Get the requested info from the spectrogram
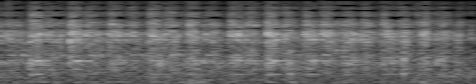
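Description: Red-coated wire whisk beating powdered egg mix into cold water in a plastic mixing bowl: a quick, steady wet swishing of repeated strokes.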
